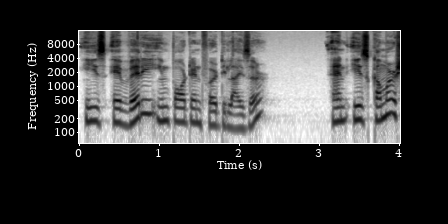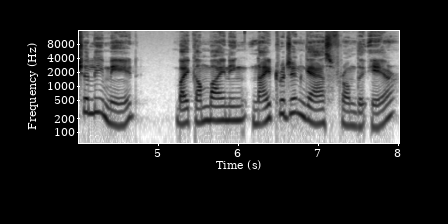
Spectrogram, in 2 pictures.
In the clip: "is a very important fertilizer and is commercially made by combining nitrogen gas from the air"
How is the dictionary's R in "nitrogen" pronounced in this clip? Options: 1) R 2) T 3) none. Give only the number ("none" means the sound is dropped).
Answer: 1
